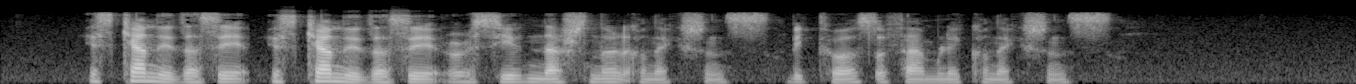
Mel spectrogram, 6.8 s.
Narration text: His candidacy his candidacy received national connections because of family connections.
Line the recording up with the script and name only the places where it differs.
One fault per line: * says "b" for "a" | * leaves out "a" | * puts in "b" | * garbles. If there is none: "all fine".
all fine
